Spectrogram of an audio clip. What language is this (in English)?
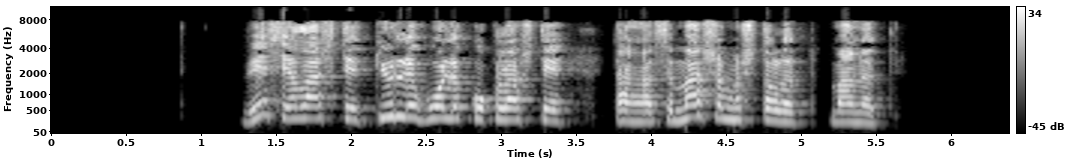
Mari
